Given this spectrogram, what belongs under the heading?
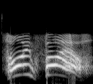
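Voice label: throwing fire, gendarmerie female; vo; agents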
